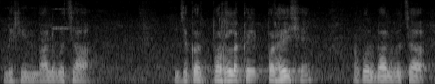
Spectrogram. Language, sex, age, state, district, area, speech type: Maithili, male, 45-60, Bihar, Madhepura, rural, spontaneous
